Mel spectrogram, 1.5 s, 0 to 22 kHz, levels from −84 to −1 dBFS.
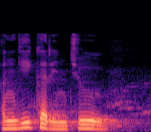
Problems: none marked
